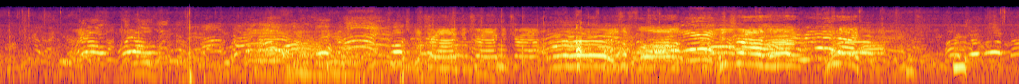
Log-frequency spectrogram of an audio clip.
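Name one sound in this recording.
A crowd of spectators cheers and shouts excitedly, growing louder.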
